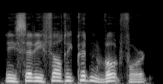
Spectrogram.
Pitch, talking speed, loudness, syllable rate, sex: 150 Hz, 365 wpm, -16 LUFS, 7.1 syllables/s, male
